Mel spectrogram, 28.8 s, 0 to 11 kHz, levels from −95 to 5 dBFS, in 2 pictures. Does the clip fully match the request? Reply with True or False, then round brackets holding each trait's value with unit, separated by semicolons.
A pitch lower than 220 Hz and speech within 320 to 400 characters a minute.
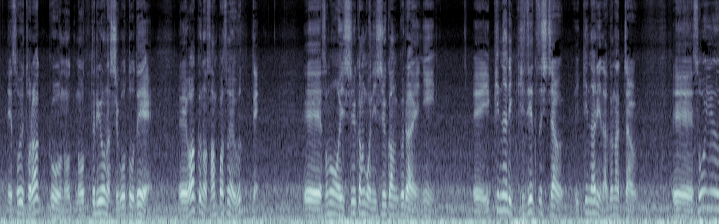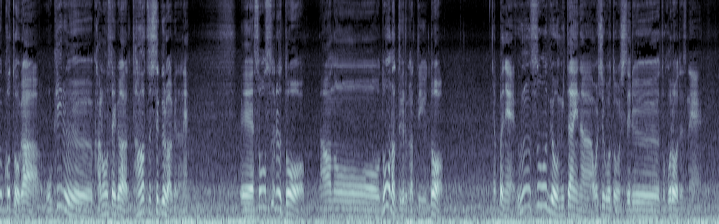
False (135 Hz; 300 characters per minute)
